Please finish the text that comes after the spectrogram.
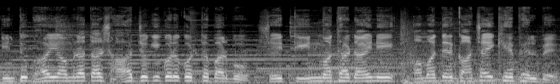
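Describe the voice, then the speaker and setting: Man acting timid cartoon villager, slightly high male voice, scripted drama, music behind. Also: steady tone, fast, natural voice. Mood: fearful. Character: fearful ordinary male villager.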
